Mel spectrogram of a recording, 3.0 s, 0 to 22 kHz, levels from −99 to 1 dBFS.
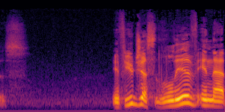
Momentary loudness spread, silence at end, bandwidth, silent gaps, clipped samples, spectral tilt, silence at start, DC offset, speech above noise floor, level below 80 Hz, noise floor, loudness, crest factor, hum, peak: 13 LU; 0 s; 13.5 kHz; none; under 0.1%; -4.5 dB/octave; 0.15 s; under 0.1%; 42 dB; -84 dBFS; -62 dBFS; -21 LUFS; 16 dB; none; -6 dBFS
